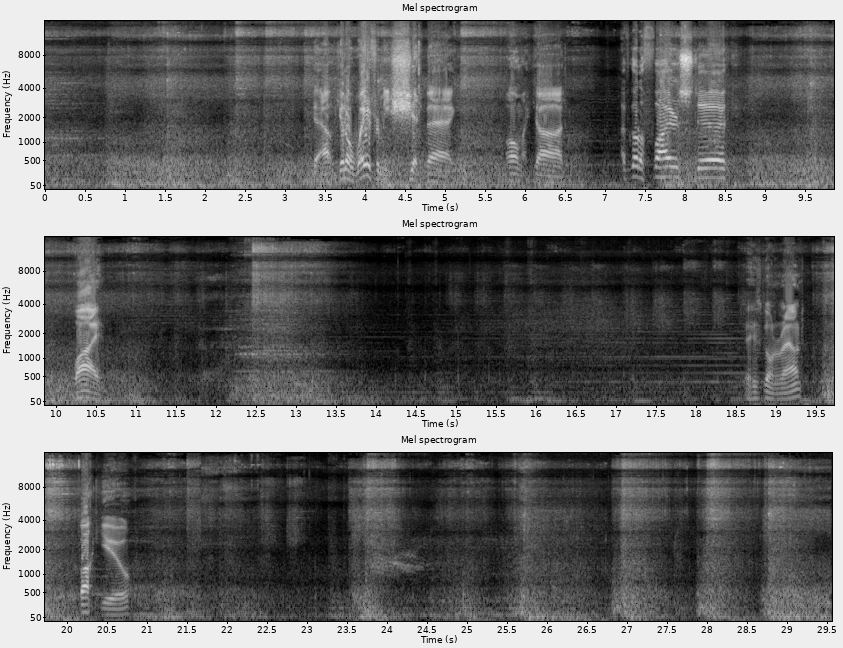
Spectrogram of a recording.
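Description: Swords clash and slash in a fight.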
